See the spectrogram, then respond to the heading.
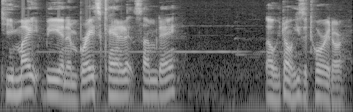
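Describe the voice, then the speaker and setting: Speaking in a mid-range voice at a moderate pace, a man hosting a gaming series gives laid-back commentary, thinking out loud with rhetorical questions and exasperated remarks and now and then reading the on-screen text. Music plays in the background, and there's a little hiss or hum.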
